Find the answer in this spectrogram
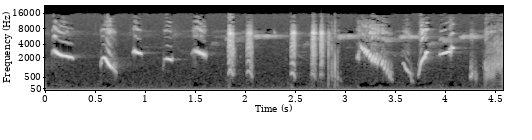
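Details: Close-up lyrebird song at 9 AM on 16 November 2022: clear whistled downslurs and short piping notes, then sharp cracking clicks and a long buzzy whine with falling sweeps.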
